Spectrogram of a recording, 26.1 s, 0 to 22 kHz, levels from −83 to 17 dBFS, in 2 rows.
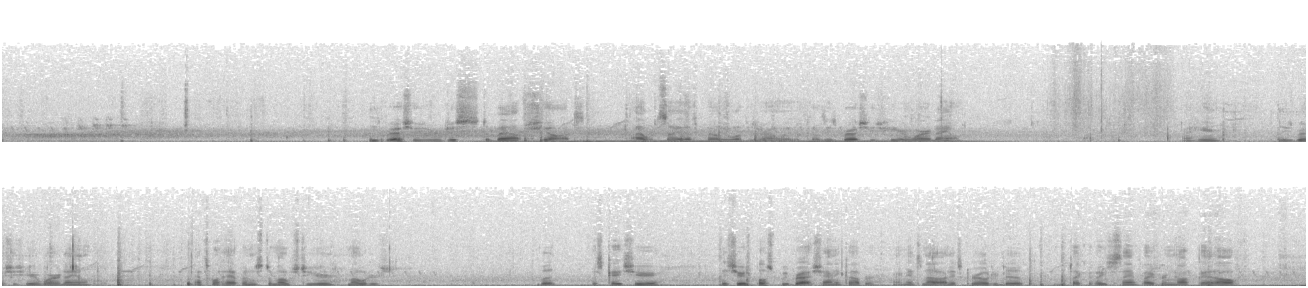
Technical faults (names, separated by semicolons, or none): dropped buffer (overrun)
